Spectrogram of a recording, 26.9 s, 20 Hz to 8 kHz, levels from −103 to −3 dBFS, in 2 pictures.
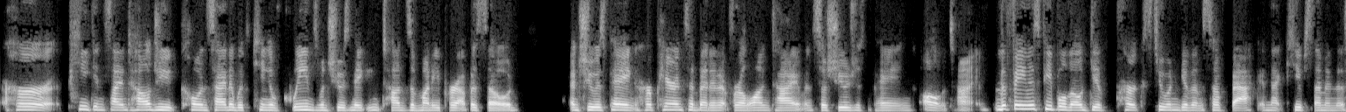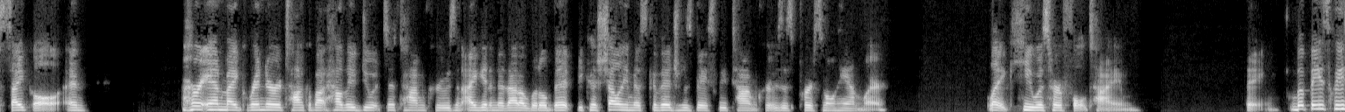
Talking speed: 220 wpm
